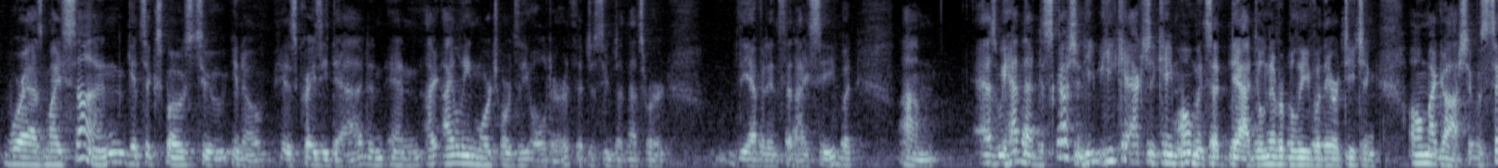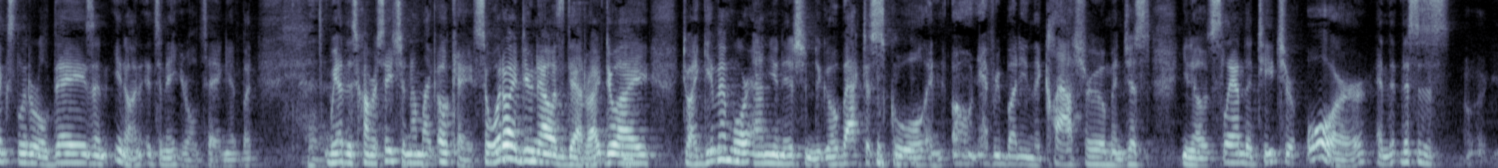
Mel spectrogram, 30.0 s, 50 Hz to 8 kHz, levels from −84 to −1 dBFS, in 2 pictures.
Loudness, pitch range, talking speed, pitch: -21 LUFS, 115-150 Hz, 240 wpm, 130 Hz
